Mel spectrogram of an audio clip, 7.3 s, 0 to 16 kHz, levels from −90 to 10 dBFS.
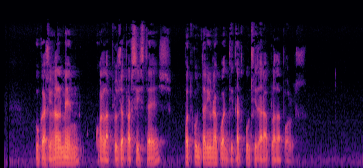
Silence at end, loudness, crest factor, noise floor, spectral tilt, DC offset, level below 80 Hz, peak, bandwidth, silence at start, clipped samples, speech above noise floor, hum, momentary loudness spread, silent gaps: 1.3 s; -21 LUFS; 20 dB; -59 dBFS; -6 dB/octave; under 0.1%; -42 dBFS; -2 dBFS; 10.5 kHz; 0.7 s; under 0.1%; 38 dB; none; 15 LU; none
